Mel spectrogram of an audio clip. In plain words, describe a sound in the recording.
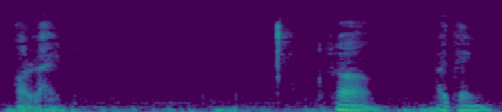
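An elderly man speaks slowly and calmly, close by, with long pauses.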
